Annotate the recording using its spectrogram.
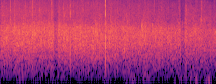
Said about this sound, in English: If you got a certificate, stand. Wonderful. Give these folks a big round of applause.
